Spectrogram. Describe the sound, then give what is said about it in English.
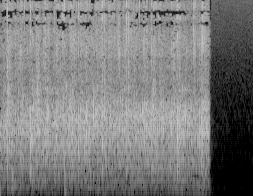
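Audience applause in a church greets a guest as he comes up to the front. Brisk, even clapping runs for about two seconds and then cuts off abruptly into silence. “Give Brian a hand as he comes up.”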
